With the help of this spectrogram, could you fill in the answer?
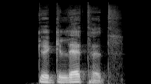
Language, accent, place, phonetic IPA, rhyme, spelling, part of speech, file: German, Germany, Berlin, [ɡəˈɡlɛtət], -ɛtət, geglättet, verb, De-geglättet.ogg
- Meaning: past participle of glätten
